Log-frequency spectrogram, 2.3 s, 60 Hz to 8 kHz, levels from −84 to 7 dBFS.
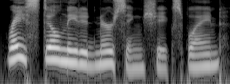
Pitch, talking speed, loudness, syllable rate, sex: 195 Hz, 155 wpm, -19 LUFS, 4.6 syllables/s, female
